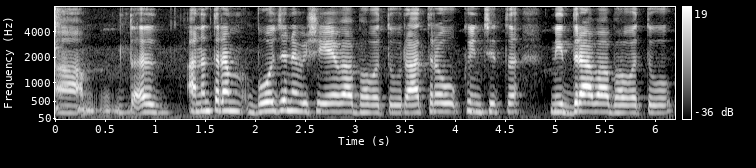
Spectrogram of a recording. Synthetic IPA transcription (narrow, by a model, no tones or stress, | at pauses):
ɐnɐnt̪ɐɾɐmbʱoːd͡ʒɐnɐʋiʂɐjeːʋaːbʱɐʋɐt̪uɾaːt̪ɾɐwkiɲt͡ʃit̪ | nid̪ɾaːʋaːbʱɐʋɐt̪u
